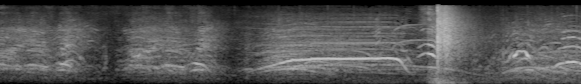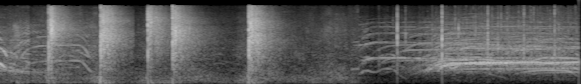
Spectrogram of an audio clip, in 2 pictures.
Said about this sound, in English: reaches into an old trunk and pulls out a long black whip, heavy and dripping with gas. And right on cue, the audience begs him to light it.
